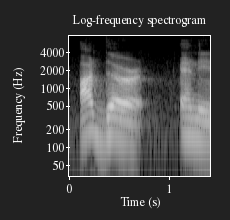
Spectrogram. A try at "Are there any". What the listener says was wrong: Are there. Un poco más abierto. There.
